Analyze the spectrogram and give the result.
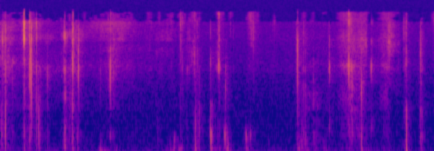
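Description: Fingertips and nails rub and scratch the clear plastic shrink wrap tightly covering a small, hollow, rectangular cardboard product box for an LED light, held in both hands. The result is a quiet series of sharp, dry crinkles and scratches with bright, crisp highs and soft low thumps. Each sound stops almost instantly, with brief near-silent gaps between them.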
